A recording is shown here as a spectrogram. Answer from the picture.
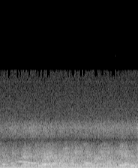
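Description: Indistinct voices of people talking over a steady low hum.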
